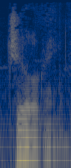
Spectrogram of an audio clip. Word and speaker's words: jewelry: Jewelry. Jewelry. – Jewelry. Say. – Jewelry. – Jewelry. – Jewelry. – Jewelry. Jewelry. – Again, we've got an extra vowel here that we don't need to pronounce.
